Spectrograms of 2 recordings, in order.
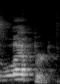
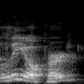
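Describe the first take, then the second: First: The first vowel is the short 'eh' sound. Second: The first vowel is not the short 'eh' sound. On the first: The speaker calls it right. "E O makes the sound eh" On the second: The speaker calls it wrong. "It's not leopard"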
